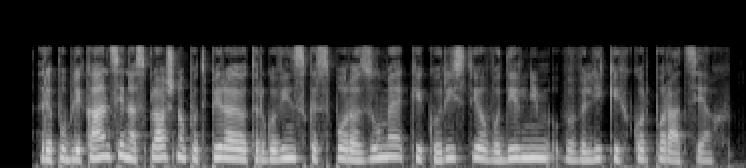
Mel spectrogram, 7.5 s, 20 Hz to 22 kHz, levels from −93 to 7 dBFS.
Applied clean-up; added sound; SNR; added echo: none; none; none; none.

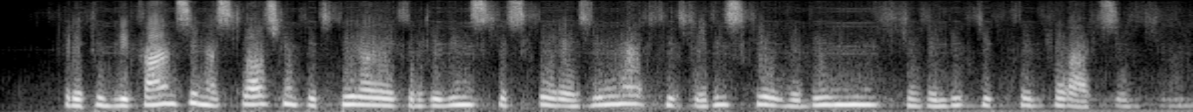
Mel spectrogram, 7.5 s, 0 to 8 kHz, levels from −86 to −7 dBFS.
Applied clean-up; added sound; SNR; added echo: neural separator model SepFormer DNS4.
